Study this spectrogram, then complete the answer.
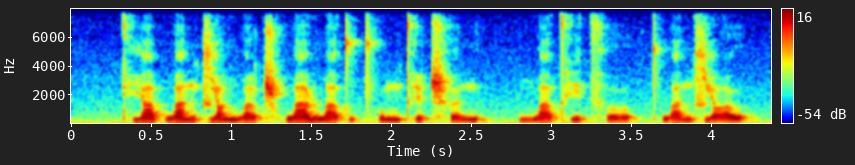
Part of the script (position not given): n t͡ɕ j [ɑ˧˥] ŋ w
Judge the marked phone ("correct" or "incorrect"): incorrect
